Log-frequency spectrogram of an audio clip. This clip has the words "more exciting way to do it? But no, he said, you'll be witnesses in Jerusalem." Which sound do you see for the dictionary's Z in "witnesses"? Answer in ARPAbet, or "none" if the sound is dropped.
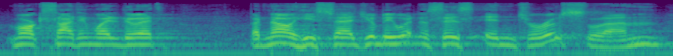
Z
